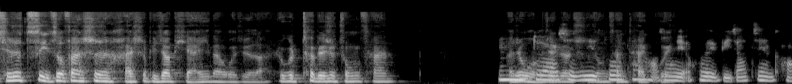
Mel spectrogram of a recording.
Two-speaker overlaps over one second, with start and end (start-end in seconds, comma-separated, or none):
5.0-6.8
